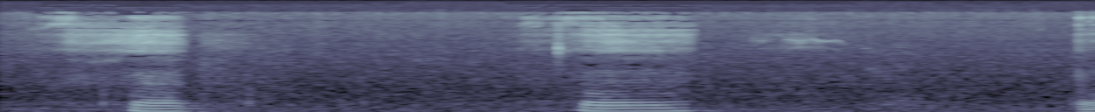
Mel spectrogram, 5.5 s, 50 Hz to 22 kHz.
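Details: Low rattling snores on each breath, about 27 a minute, from a sleeping dog; typical sleep snoring.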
